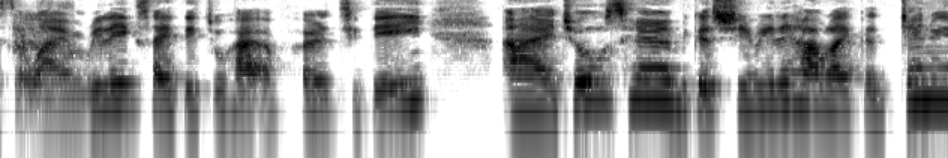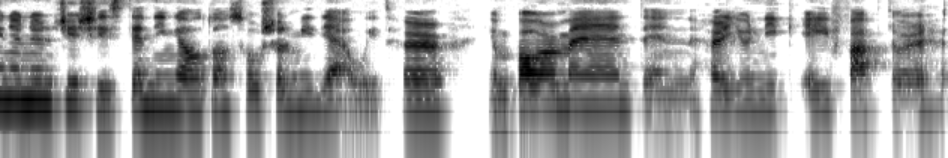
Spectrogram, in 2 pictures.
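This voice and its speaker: A woman hosting a podcast, introducing her guest and asking questions with enthusiasm. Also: medium pitch. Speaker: podcast host. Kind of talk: podcast interview.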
